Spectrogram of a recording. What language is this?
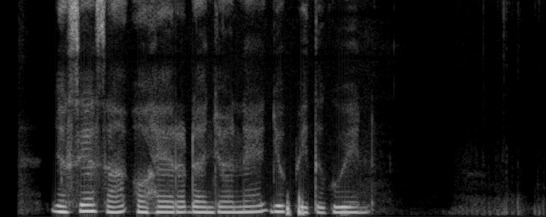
Luo (Kenya and Tanzania)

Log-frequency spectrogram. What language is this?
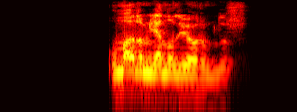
Turkish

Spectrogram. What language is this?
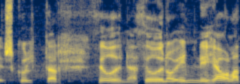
Icelandic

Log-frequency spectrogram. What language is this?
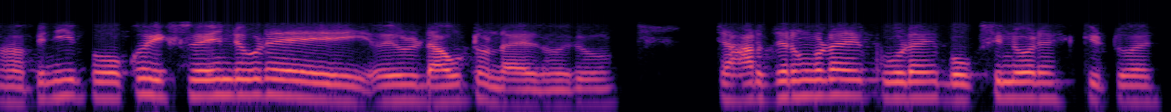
Malayalam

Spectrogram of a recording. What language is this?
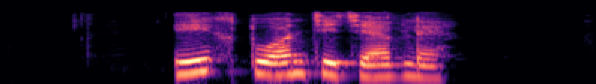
Western Mari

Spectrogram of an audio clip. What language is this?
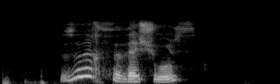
Kabyle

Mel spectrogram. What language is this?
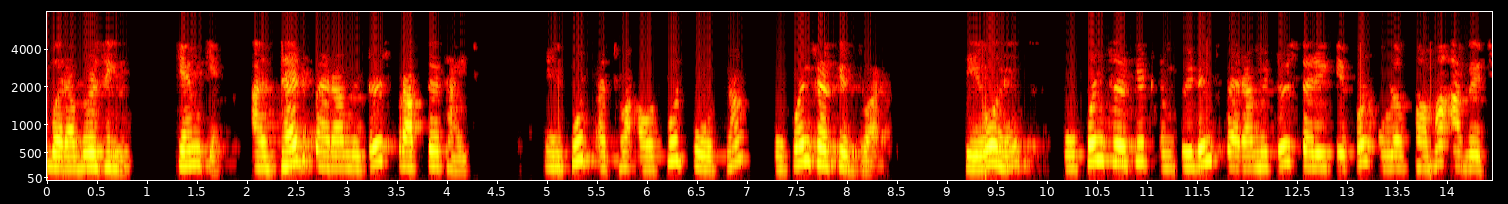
Gujarati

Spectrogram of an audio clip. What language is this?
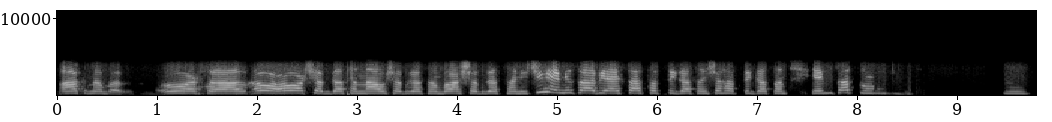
Kashmiri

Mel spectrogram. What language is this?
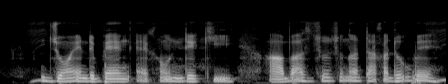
Bangla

